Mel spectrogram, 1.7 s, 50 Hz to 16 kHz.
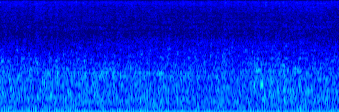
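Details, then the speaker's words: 2007 Volkswagen Golf Plus 1.6 MPI petrol, manual, 212,000 km: starts instantly, soft, even idle with a steady low hum, no stumbles or misfires, no smoke; engine running smoothly. "перевірка стану двигуна заводиться з півтику працює тихо рівно не димить не троїть"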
